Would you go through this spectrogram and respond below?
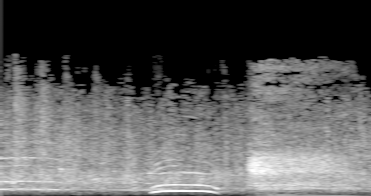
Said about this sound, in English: Let's give a warm applause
